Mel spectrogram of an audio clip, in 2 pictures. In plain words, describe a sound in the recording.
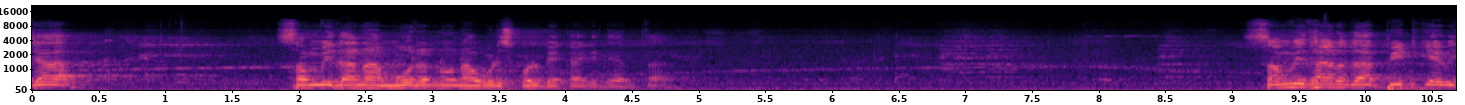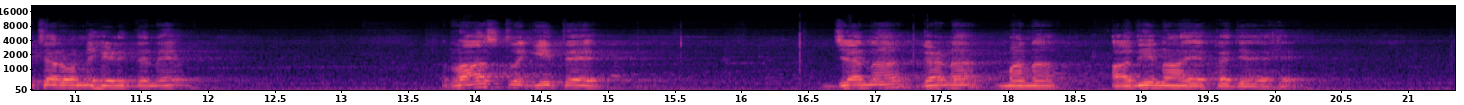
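An elderly man speaks forcefully into a microphone, heard through loudspeakers in short bursts with pauses.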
